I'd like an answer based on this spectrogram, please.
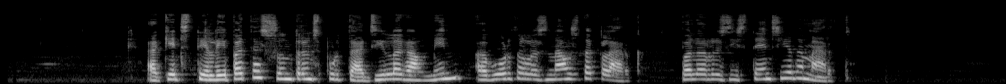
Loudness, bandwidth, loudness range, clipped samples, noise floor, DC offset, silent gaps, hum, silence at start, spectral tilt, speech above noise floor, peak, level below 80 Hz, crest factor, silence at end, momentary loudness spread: -20 LUFS; 11.5 kHz; 8 LU; under 0.1%; -70 dBFS; under 0.1%; none; none; 1.5 s; -5.5 dB/octave; 51 dB; -4 dBFS; -76 dBFS; 18 dB; 1.75 s; 9 LU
